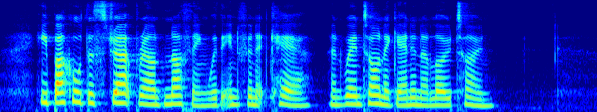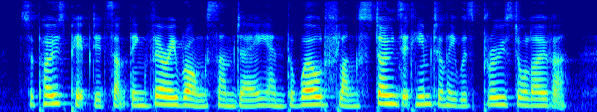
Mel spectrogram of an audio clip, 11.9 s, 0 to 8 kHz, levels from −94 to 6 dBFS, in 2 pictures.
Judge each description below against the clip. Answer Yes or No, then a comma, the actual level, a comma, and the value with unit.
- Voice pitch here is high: Yes, high, 195 Hz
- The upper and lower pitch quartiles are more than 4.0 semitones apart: No, average, 3.5 semitones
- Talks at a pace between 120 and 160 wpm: No, average, 190 wpm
